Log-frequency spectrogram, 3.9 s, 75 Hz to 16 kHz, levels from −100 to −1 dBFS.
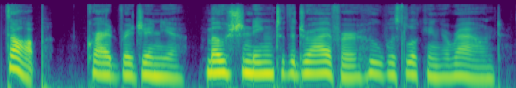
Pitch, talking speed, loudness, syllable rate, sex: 170 Hz, 170 wpm, -19 LUFS, 5.3 syllables/s, female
